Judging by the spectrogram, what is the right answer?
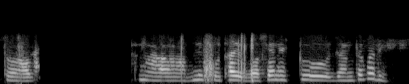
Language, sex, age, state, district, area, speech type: Bengali, male, 30-45, West Bengal, Paschim Medinipur, rural, conversation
